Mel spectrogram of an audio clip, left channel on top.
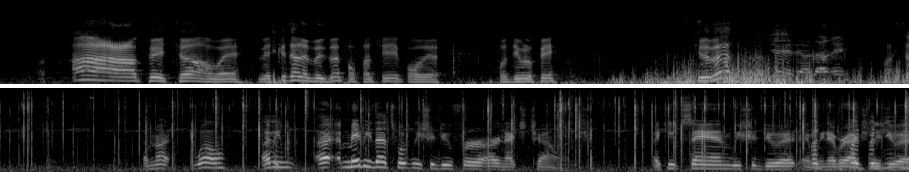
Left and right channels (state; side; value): different; both; correlation 0.01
